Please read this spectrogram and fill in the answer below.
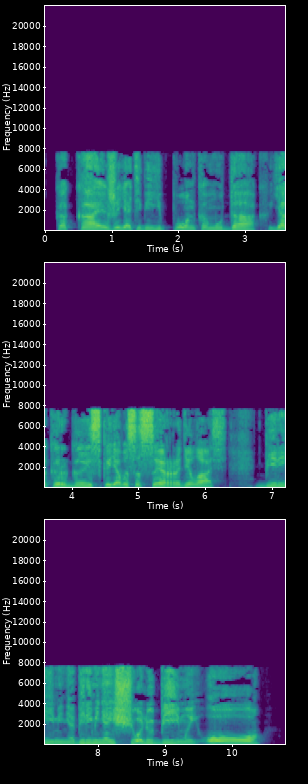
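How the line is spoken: Sobbing orgasmic moan. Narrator (Russian): Гейша вдруг всхлипнула и, уже выгибаясь в ликующей дуге оргазма, простонала

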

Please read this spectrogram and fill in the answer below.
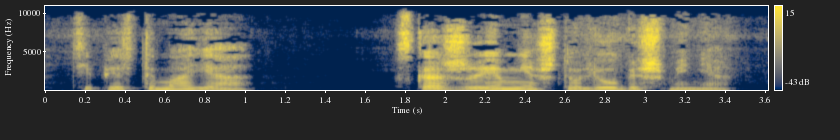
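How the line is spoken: Whispered into her ear. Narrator (Russian): Максим коснулся ее уха губами и прошептал

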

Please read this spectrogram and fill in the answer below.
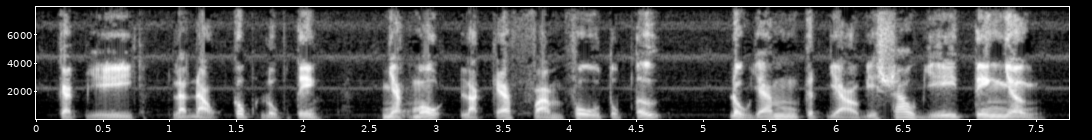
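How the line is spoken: Cold old man. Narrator (Vietnamese): Lão lạnh lùng nói

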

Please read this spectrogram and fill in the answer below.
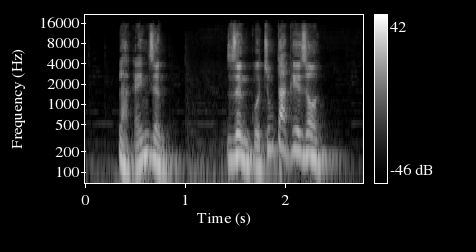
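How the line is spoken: Exhausted sudden cry. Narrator (Vietnamese): toàn thân kiệt sức, đột nhiên có người kêu lên

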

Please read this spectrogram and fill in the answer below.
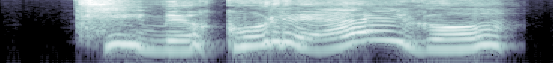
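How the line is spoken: Emotional exclamation. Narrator (Spanish): exclamó la profesora Trelawney con una voz cargada de emoción

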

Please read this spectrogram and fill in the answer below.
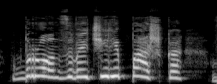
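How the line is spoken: Exclamation. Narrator (Russian): воскликнула Николета

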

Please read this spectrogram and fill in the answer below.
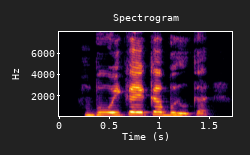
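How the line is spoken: Short laugh. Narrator (Russian): хохотнул Вадик

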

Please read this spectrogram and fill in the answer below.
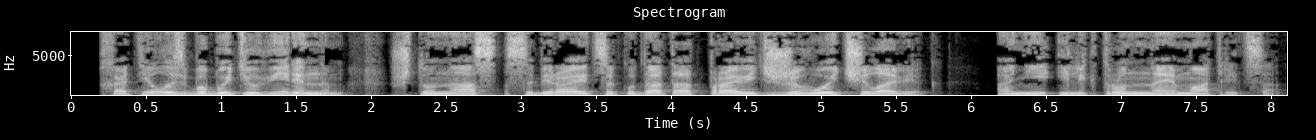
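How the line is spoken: Plain. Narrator (Russian): сказал снайпер

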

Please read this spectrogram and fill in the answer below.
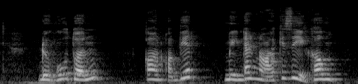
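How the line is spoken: Firm loud shout. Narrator (Vietnamese): Đường Tinh Khanh quả quyết quát lớn

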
